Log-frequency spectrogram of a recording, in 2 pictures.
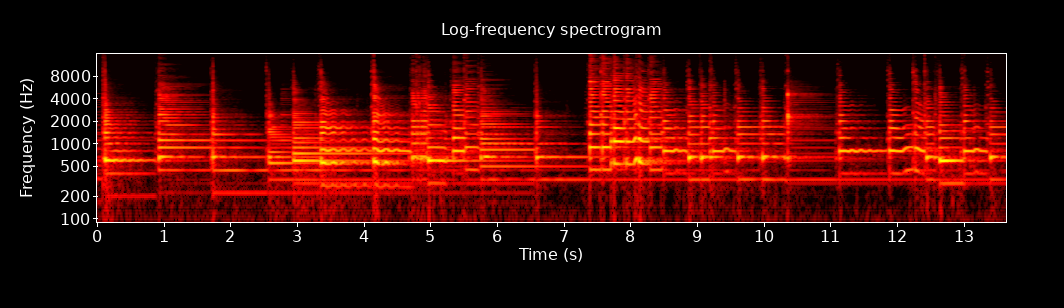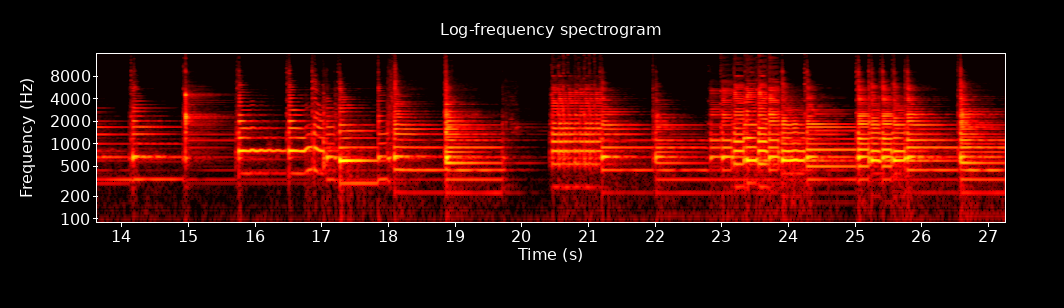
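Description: Background pipa music: a solo Chinese lute playing a melody of plucked notes that ring and fade, with passages of fast tremolo and a brief pause about three-quarters of the way through.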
